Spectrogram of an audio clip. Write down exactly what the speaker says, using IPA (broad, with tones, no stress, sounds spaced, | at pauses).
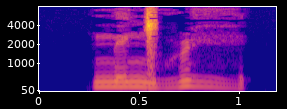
n̪ e˧ ŋ͡ǀ ṳ˨˦ ɭ e̤˦˨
